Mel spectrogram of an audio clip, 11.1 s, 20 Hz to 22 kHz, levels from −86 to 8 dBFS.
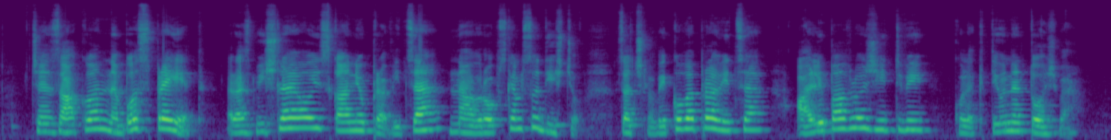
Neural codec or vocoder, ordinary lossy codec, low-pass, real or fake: none; none; 19.8 kHz; real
